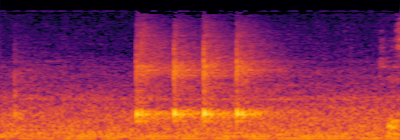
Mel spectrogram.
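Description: A small plastic measuring scoop is tapped about five times in quick succession against a plastic shaker cup to knock the powder off, a brief run of hollow clicks with a pitched ring, about a second in.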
